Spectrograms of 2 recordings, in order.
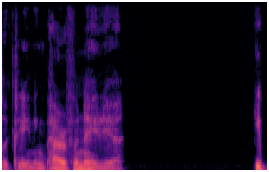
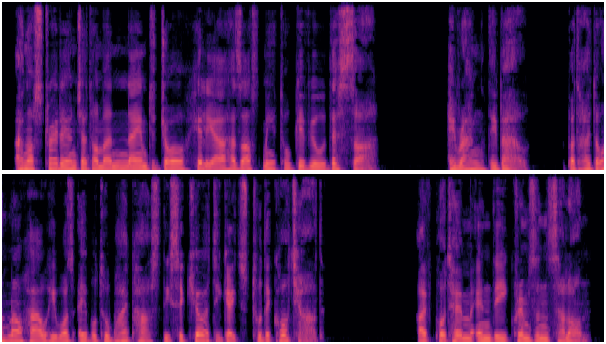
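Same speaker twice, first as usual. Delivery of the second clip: higher-pitched, dutiful butler voice; formal butler; 5 semitones higher than usual. Acted. Butler informing his employer of a visitor, high formal voice. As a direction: report deferentially, pitched up.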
